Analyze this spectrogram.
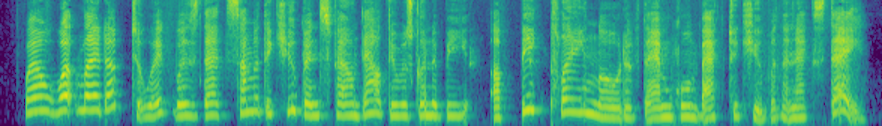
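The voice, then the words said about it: Brooklyn accent. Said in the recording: “originally from Brooklyn. Maybe you can tell by her accent.”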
